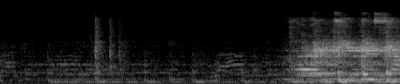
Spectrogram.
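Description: Pop song playing from a Honstek K9 waterproof Bluetooth speaker held under water: the music is faint and muffled, then comes back loud and clear about three seconds in as the speaker is lifted out of the water.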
